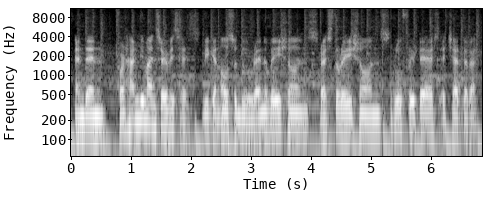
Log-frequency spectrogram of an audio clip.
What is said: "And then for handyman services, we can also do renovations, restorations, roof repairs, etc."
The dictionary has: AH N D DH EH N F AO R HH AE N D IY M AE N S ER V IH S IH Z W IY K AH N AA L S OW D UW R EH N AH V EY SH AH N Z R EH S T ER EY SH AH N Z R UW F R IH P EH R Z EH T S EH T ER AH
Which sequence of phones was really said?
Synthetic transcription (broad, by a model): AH N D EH N F AO R HH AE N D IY M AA N S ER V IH S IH S W IY K AH N AA L S OW D UW R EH N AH V EY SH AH N S R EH S T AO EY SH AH N S R UW F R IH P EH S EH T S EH T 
